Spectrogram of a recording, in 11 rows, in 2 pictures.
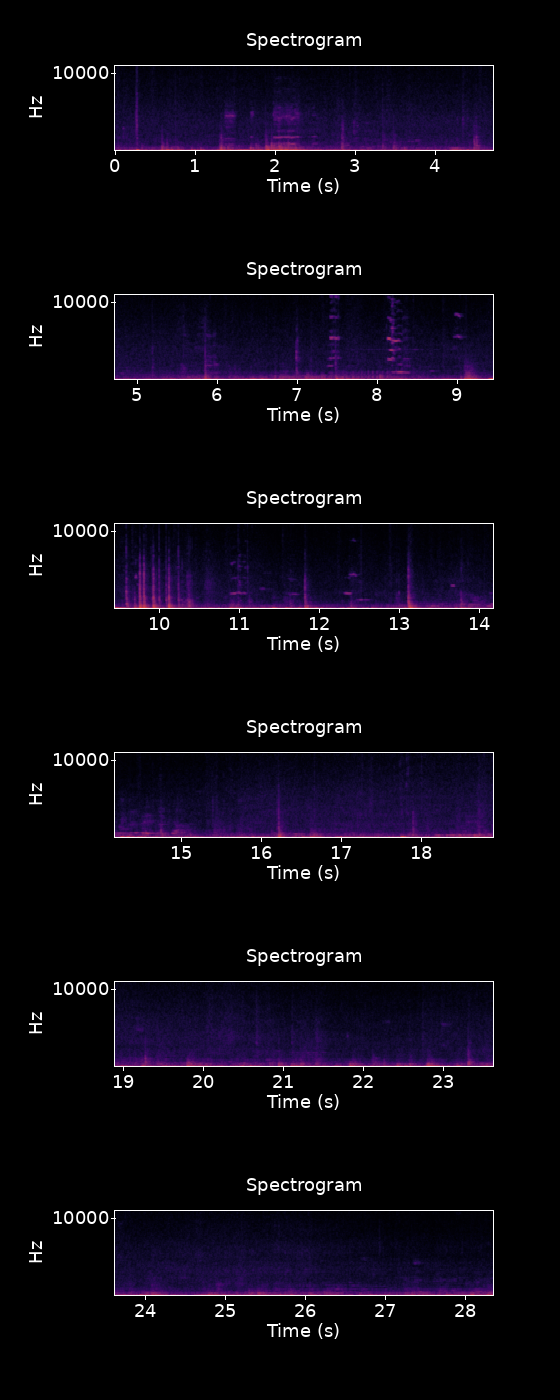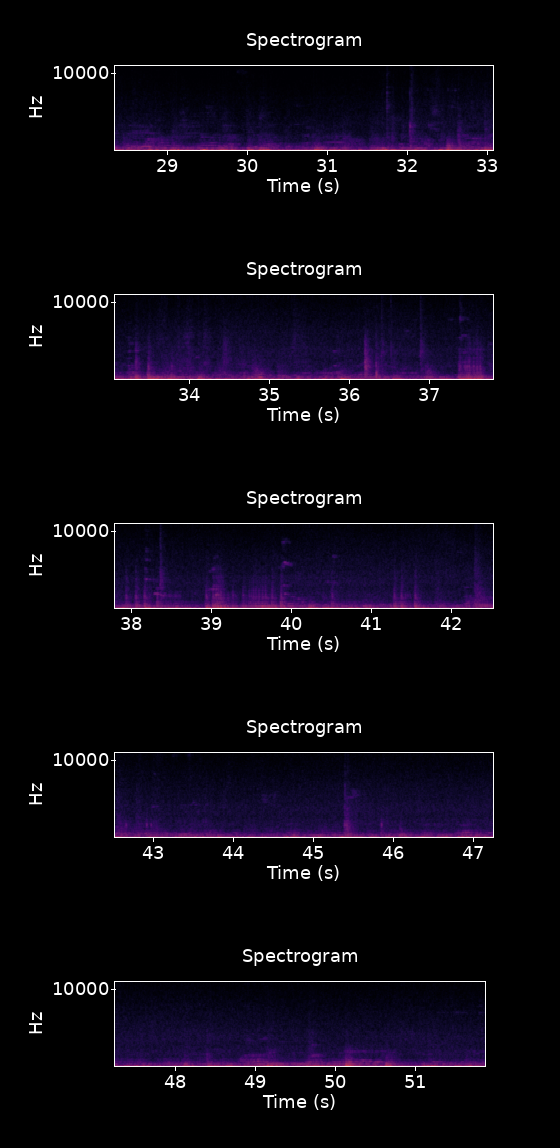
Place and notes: dry landscape garden, Daisen-in, Kyoto - walking the wooden floor
Kyoto, Kyoto Prefecture, Japan, 3 November 2014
